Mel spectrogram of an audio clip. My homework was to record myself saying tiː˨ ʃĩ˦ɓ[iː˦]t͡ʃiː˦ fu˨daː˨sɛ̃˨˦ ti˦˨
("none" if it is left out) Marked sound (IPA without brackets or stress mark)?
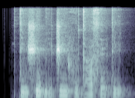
iː˨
